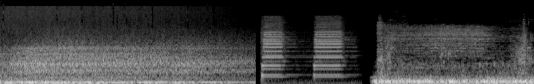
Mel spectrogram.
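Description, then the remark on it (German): A bus engine rumbles, breaks off for two short, loud horn toots, then resumes its steady drone as the bus pulls in. “Sie gehen zum Bus und da kommt er schon.”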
